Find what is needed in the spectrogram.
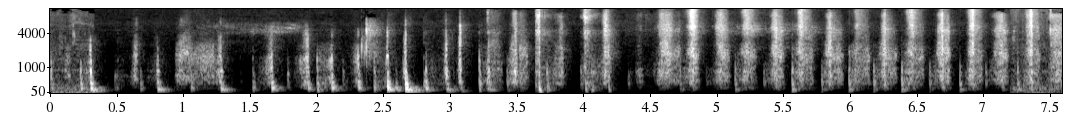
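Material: Silicone.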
